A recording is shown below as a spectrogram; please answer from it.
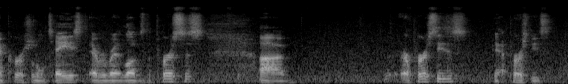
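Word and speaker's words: Perseus: taste everybody loves the purses our Percy's yeah purse knees it's Greek mythology name so yeah it would be pronounced Percy's everybody loves that everybody's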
